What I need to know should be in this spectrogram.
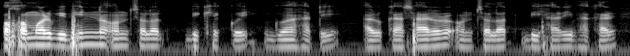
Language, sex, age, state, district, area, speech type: Assamese, male, 18-30, Assam, Charaideo, urban, spontaneous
